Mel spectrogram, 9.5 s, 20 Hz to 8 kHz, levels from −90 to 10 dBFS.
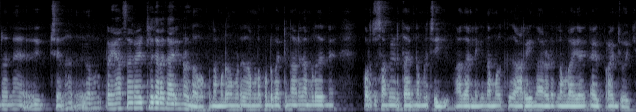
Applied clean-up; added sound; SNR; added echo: none; none; none; none.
